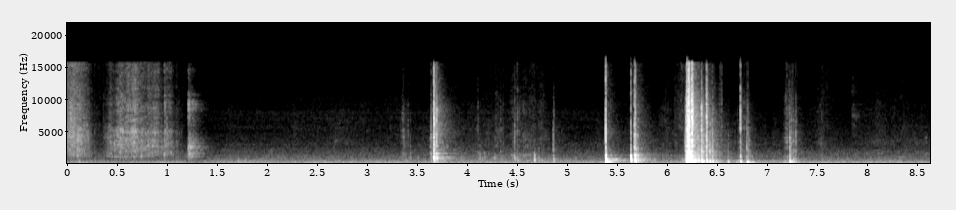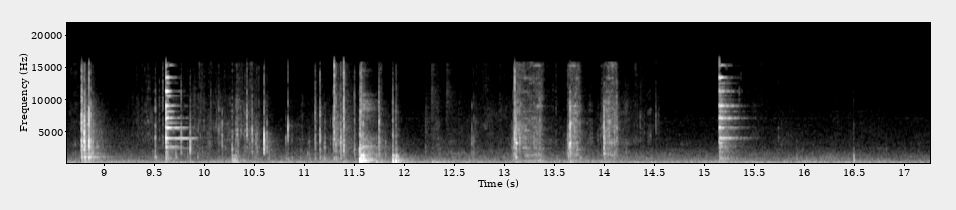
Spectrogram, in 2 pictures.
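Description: A collapsible plastic food container and its lid are handled on a countertop, making irregular sharp clicks, taps and knocks, the loudest about six seconds in. A short rustle of parchment paper comes as the lined baking tray is slid at the start.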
